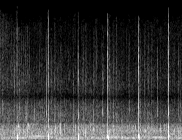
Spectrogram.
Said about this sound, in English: Let's give God a round of applause today, can we? Thank you, Jesus.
